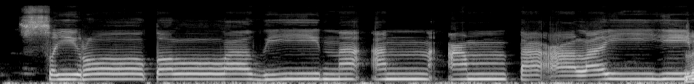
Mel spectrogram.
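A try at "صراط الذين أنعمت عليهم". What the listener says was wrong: Lebih bagus tinggal lam yang ini Bunda, lam huruf tipis huruf tebal. Lam huruf tebal huruf tipis. tipis. Maka ketika dilafalkan tadi Bunda melafalkan lamnya terbawa huruf to.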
